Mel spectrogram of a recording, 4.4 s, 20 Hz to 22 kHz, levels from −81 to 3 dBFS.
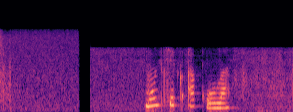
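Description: Speech runs throughout with a squashed quality and a gain swing of around 10 dB, with the faint room noise sitting about 34 dB below the voice. This is gain pumping, likely from input gain set far too high with a fast limiter or compressor clamping down on every peak. At 1.17 s the voice fades out within a few tens of milliseconds and stays silent for 180 ms until 1.35 s. That dropout is a handover gap: while the call switched networks, no speech frames arrived, so that stretch is simply lost. From 1.35 s to the end the sound turns duller and rougher, with nothing left above 4 kHz. This is a fallback to narrowband, consistent with the call dropping from the HD Voice AMR-WB codec to an older codec such as GSM full rate.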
